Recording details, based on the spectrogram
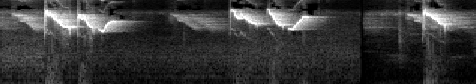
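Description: A white-eye gives high, thin, slurred whistles in quick bursts of two or three falling notes, repeated every second or so, with nothing else to hear.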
